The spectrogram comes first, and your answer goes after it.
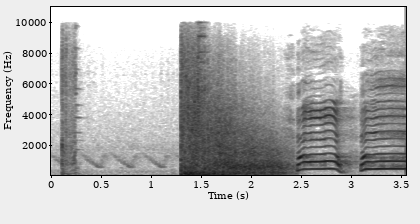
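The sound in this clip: A sudden, loud gunshot-like blast of broad noise cuts in after a warbling, alarm-like tone and lasts about a second. Loud, bright harmonic electronic tones follow it.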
